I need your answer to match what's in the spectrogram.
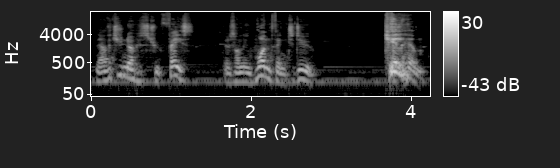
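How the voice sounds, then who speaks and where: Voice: mid-range voice, lively intonation, normal speed, darkish tone, soft background music, close to an everyday voice. A performer voicing a cold, manipulative mother who coaxes and dominates her child with silky endearments in a visual novel. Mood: menacing.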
